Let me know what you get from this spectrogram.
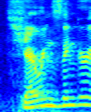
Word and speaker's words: Scherzinger: Nicole Scherzinger. – Who knows? Who knows? – Scherzinger, is that how you say it? – Yeah, I don't know.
